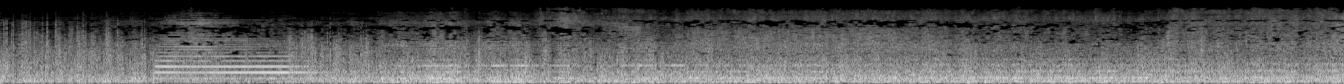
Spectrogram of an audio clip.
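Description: Train running on the rails with a steady rumble and rattle. Its horn sounds once, a single blast of about a second and a half, starting about a second and a half in.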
